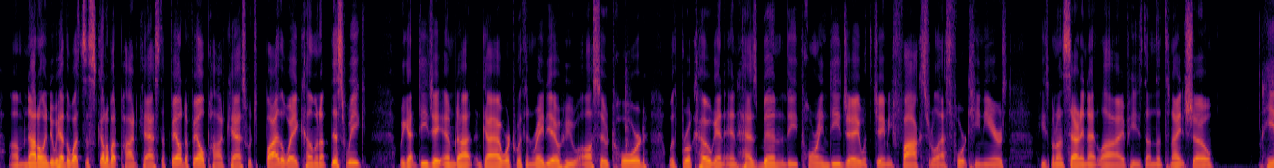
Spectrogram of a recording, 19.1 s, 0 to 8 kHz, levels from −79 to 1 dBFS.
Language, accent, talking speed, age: English, American, 205 wpm, 30-49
